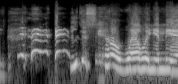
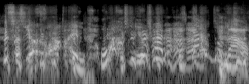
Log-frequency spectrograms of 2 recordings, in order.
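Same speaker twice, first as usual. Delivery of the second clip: high, laughing shouted scolding; exasperated yell; 7 semitones higher than usual. Acted. Game master yelling at chicken about her eggs. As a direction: berate them, half laughing.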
